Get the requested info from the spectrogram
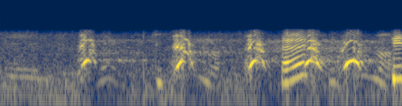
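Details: Kangal and German Shepherd mix puppies giving short, high, yelping barks about every half second, some with a wavering tone, while a person speaks in the background.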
